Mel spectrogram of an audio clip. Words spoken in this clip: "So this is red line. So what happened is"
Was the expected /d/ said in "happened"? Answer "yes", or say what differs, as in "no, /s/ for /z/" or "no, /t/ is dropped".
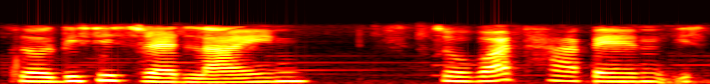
no, /d/ is dropped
